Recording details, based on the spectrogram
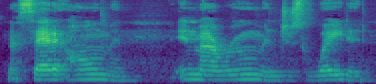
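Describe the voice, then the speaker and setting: A woman's voice: on the low side, little pitch movement, moderate pace, fairly bright tone, lightly acted. A woman playing an odd, earnest small-town backwoods young woman, confiding in a folksy, matter-of-fact comic stage monologue. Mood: jealous, matter-of-fact.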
